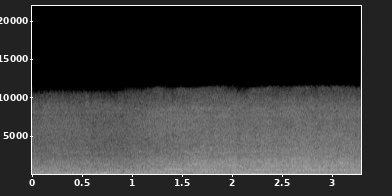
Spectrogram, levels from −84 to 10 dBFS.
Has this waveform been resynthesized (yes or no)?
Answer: yes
